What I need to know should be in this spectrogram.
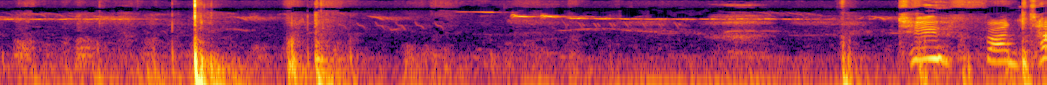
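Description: A football is kicked with sharp thumps outdoors.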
